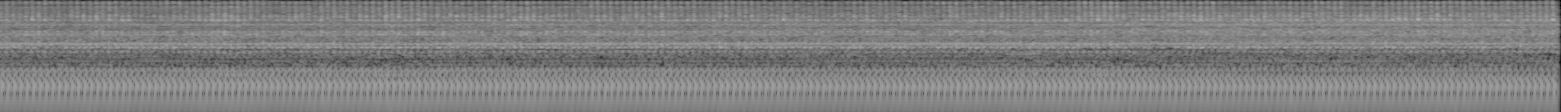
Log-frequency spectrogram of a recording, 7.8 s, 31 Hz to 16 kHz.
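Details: Abandoned Powermate generator on its carburetor, started first pull: steady, even drone at constant speed with no misses or knocks; initial smoke dissipated immediately, engine speed about 62 Hz, voltage too high; normal run.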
